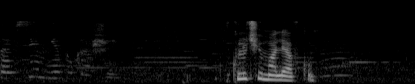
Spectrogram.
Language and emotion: Russian, neutral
